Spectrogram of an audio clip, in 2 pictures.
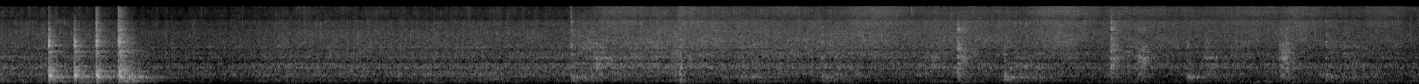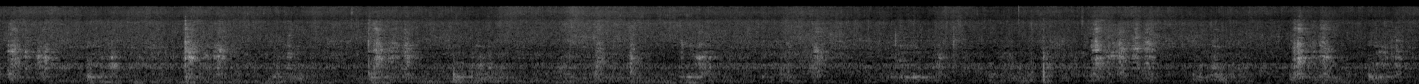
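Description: Chicken and spices frying in a black iron kadai, sizzling, while a spoon stirs and scrapes against the pan every second or so; the sizzle grows louder about six seconds in. About a second in there are four quick sharp taps as spices are tipped into the pan from a steel plate.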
